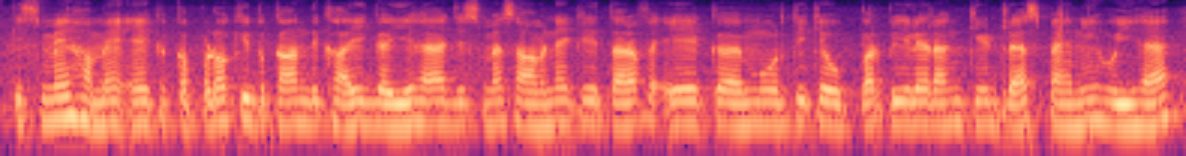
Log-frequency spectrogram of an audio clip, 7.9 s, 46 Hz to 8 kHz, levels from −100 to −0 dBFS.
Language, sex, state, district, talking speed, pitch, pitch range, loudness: Hindi, male, Uttar Pradesh, Lalitpur, 180 wpm, 140 Hz, 135-145 Hz, -16 LUFS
